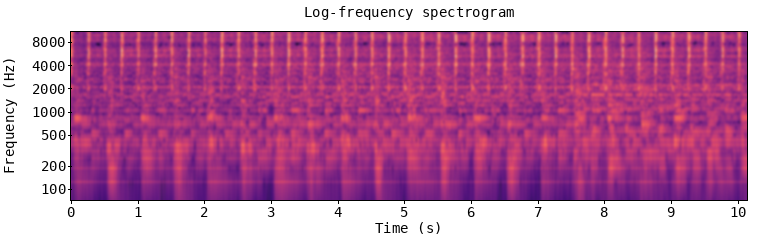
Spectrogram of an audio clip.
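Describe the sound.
A clock ticks fast and evenly in a long, regular run of sharp clicks that sits over continuous music.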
